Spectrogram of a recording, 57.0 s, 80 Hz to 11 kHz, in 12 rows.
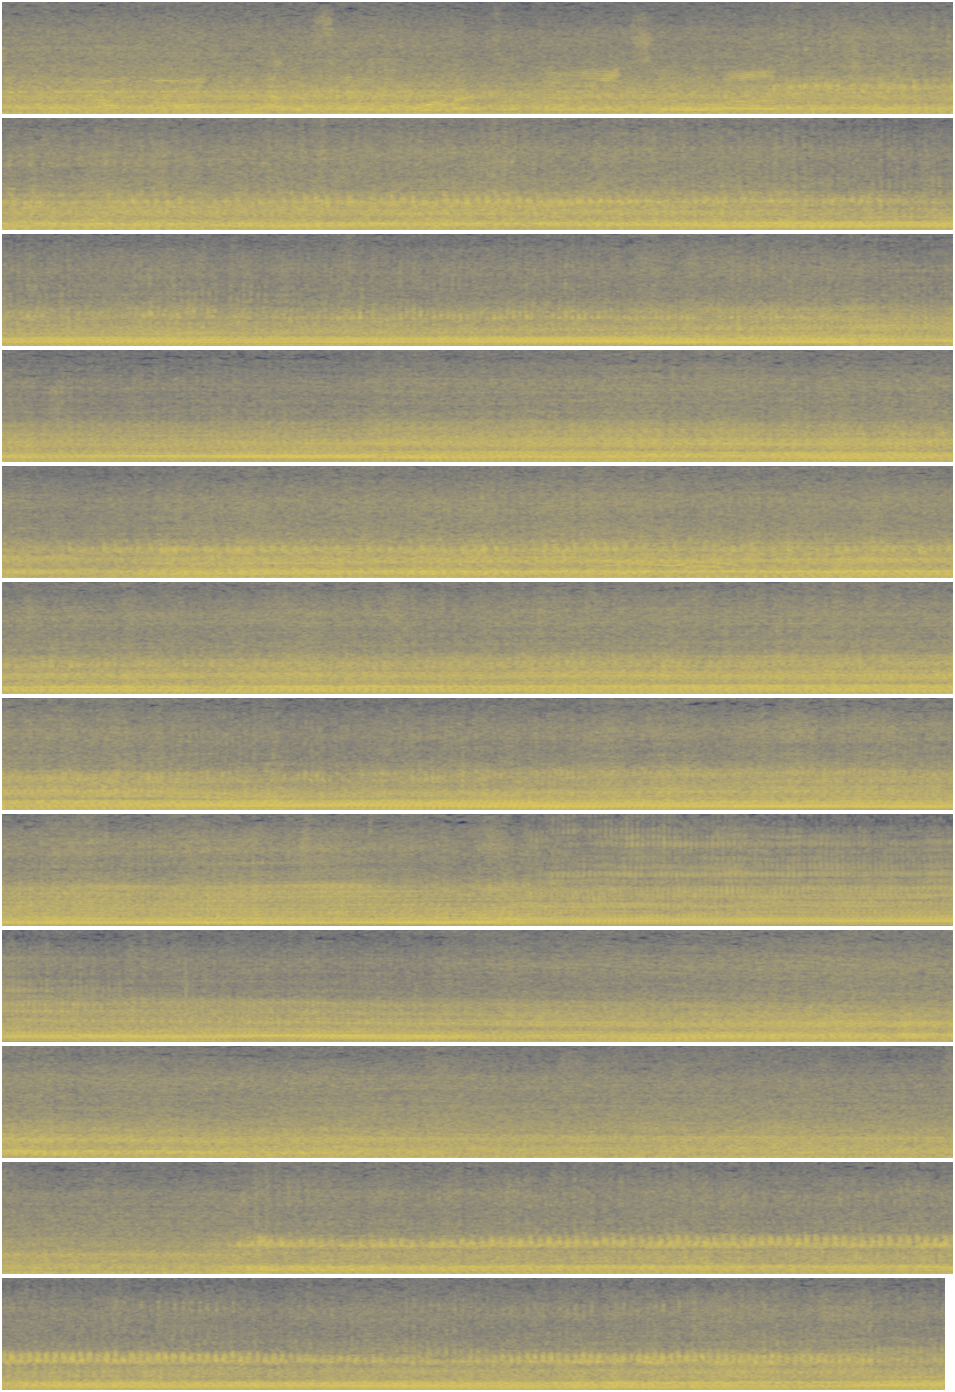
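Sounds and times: pickup engine revving: 0.0 - 57.0.

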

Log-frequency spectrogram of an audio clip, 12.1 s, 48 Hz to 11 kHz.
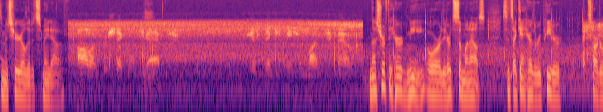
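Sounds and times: radio static hiss: 1.4 - 7.3, 11.6 - 12.0
faint broken radio voices: 1.4 - 12.0.

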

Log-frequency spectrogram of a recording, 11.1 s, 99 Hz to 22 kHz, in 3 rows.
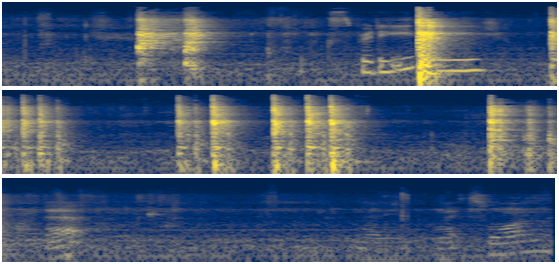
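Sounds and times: frying pan knocking on metal tray: 3.7 - 4.2, 4.9 - 6.2.

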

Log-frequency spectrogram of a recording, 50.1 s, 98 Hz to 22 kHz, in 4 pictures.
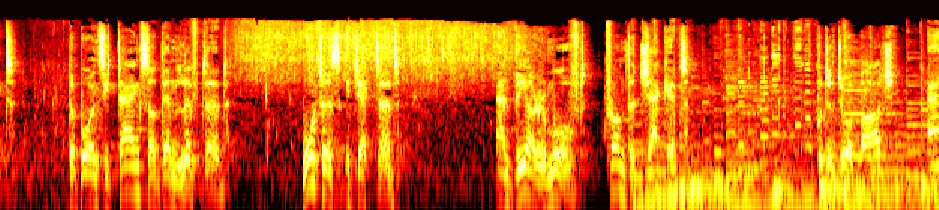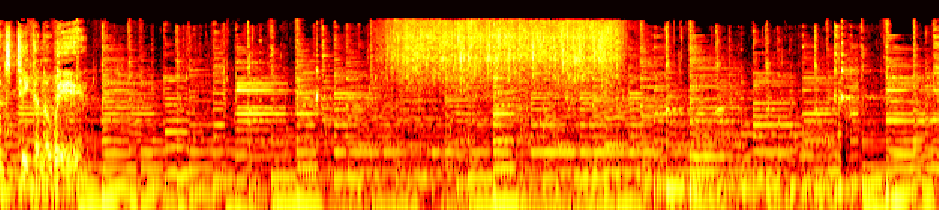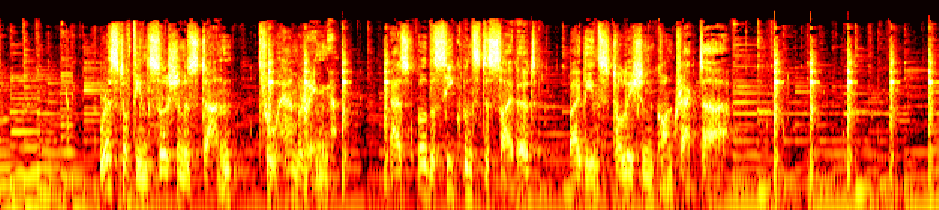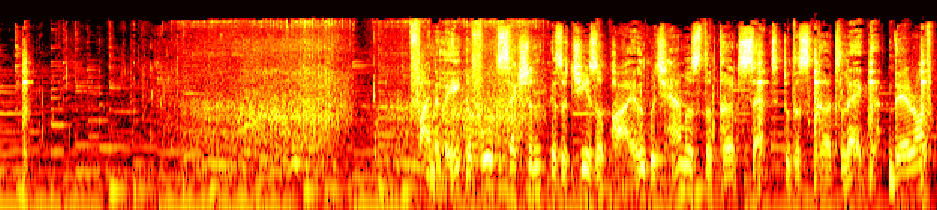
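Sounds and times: water pouring and draining: 0.0 - 7.3, 17.5 - 21.0, 28.6 - 30.6, 39.3 - 44.9
background music: 8.4 - 50.0
background music with sustained notes: 34.4 - 49.1.

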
